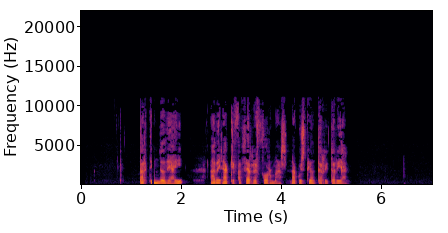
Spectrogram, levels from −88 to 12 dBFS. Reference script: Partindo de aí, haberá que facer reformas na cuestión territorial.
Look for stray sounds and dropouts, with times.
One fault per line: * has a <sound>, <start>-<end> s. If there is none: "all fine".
* has a dropout, 1.4-1.5 s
